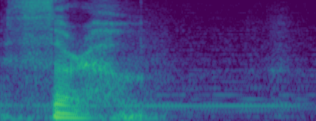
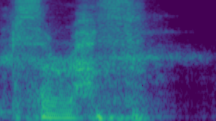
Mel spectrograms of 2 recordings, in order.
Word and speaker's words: thorough: than it was it's it's pronounced thorough thorough the row got it go to sleep not the rough it's thorough as soon as he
